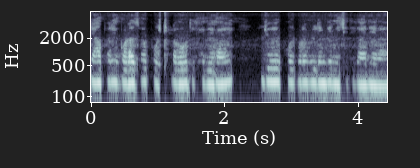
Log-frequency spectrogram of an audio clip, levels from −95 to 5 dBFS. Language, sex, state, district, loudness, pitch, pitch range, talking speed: Hindi, female, Chhattisgarh, Bilaspur, -19 LUFS, 200 Hz, 195-210 Hz, 310 wpm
